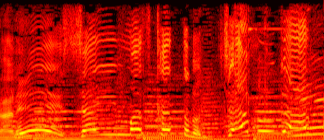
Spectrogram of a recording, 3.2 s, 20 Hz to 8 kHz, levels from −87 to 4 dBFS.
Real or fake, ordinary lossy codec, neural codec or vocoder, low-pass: real; none; none; none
